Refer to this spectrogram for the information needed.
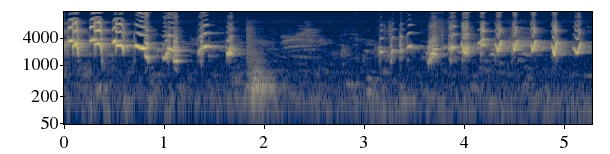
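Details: Breeding-condition female Oriental magpie-robin (kacer poci) calling with open tail, said to set males calling too. Rapid buzzy chirps in rhythmic runs, a brief pause with a soft thump, then a steady chattering series.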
